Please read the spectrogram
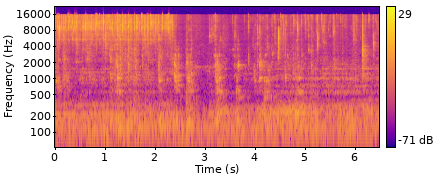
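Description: Thin stream of tap water running into a stainless steel sink, with a few light knocks about halfway through.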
